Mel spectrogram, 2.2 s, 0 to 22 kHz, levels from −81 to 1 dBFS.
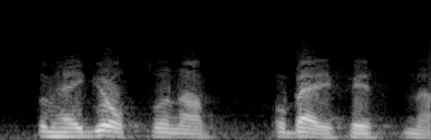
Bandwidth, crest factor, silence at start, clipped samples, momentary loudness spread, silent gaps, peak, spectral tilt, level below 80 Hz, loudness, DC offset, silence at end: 4.1 kHz; 14 dB; 0.2 s; under 0.1%; 10 LU; none; -6 dBFS; -11.5 dB/octave; -54 dBFS; -21 LUFS; under 0.1%; 0 s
